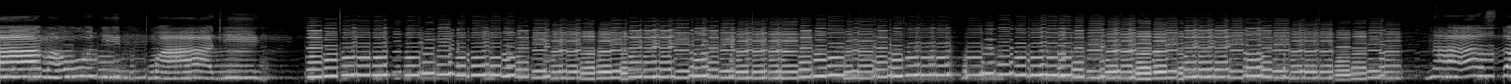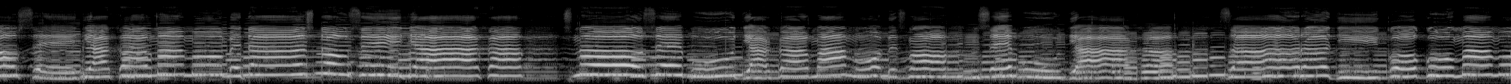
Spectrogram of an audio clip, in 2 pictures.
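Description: A girl's voice singing a Bulgarian folk song, cut off about three seconds in; then a solo accordion plays an instrumental introduction, and from about halfway a girl sings the folk song with the accordion accompanying her.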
